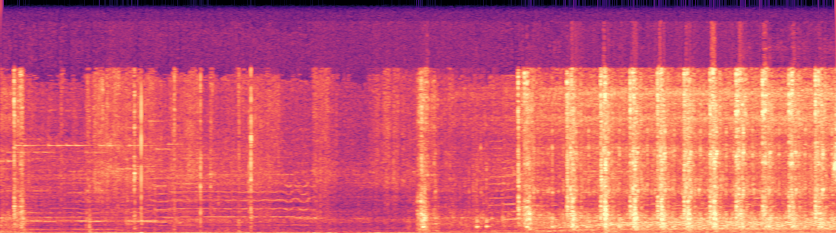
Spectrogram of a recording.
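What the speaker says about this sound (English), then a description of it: "time to go back and sew this down" A sewing machine stitches fabric for a Nintendo-themed craft, faint and close, with a fast rhythmic needle clatter that grows busier and denser toward the end, with no voices.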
